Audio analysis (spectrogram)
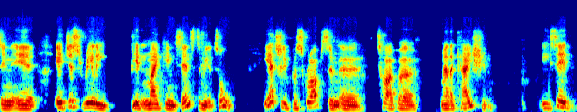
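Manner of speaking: ordinary delivery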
